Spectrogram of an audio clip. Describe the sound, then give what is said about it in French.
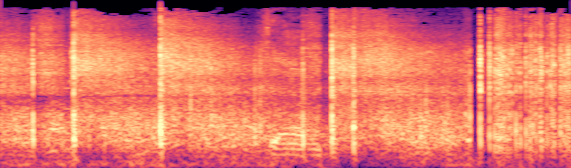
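Firecrackers go off in Mali during end-of-year celebrations, in a string of sharp, irregular cracks and pops, some loud, others quicker and lighter, over a steady, busy outdoor background hiss. “Dans un communiqué, les autorités maliennes ont une nouvelle fois interdit l'utilisation des pétards et feux d'artifice durant les fêtes de fin d'année.”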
